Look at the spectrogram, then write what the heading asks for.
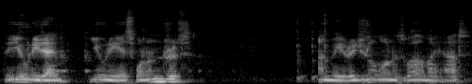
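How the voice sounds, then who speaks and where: A man's voice: lowish voice, flat delivery, fairly quick. A middle-aged man chatting casually and colloquially in a rambling vlog, often tagging questions onto what he says. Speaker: vlogger, radio collector.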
